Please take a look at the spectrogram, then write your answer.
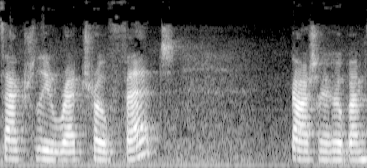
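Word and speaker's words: Retrofête: Now, I was pronouncing this brand incorrectly for a long time. I was saying retrofeet, but it's actually retrofit.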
